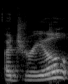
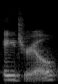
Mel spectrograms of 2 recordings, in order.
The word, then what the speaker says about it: Adriel: It can either be pronounced Adriel or Adriel because usually in Spanish you'd say Adriel.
